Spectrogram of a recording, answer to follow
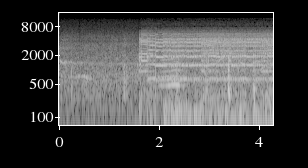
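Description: Soundtrack music: an electric guitar cuts in suddenly about a second and a half in, holding a steady ringing chord.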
